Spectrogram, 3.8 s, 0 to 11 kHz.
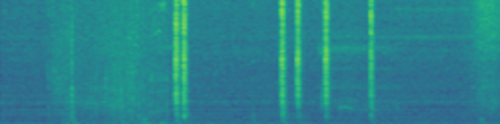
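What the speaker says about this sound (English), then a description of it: "Sounds like a little motor running somewhere." A small motor runs faintly inside a parked 2000 Pontiac Bonneville as a low, steady whir. A few sharp mechanical clicks break through it near the end.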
